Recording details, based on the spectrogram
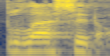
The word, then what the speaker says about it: blessed: they start out saying, blessed are, instead of blessed are. And so I, I looked up the word to see, you know, is blessed, is that a proper pronunciation of this? Sounds like a King James kind of word to me, blessed, instead of saying blessed.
